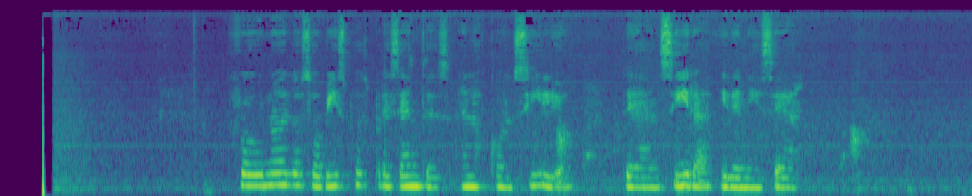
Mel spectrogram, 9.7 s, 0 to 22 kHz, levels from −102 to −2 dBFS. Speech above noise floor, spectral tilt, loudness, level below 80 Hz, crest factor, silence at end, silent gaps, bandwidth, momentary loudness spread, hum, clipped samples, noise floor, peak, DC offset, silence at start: 31 dB; -4.5 dB/octave; -24 LUFS; -50 dBFS; 22 dB; 0.6 s; none; 17 kHz; 19 LU; none; under 0.1%; -54 dBFS; -2 dBFS; under 0.1%; 0.55 s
